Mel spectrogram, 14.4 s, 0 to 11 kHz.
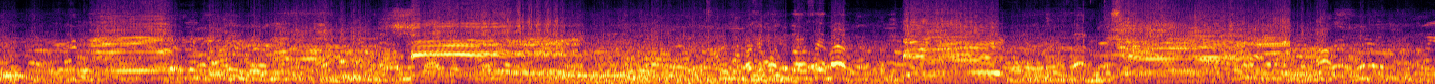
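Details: Sahiwal bull calves at a cattle market near Dhaka, Bangladesh, 11 November 2024: several short harmonic moos rise and fall amid constant crowd chatter and a man talking, calls overlapping in the busy market din.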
